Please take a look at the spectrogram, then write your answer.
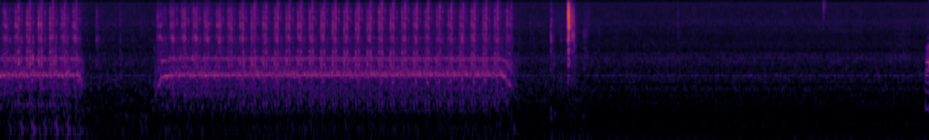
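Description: Sewing machine stitching a seam on a diamond pinwheel quilt block, running in a steady whirring burst, pausing for about a second, then running again for several seconds before stopping, close by.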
